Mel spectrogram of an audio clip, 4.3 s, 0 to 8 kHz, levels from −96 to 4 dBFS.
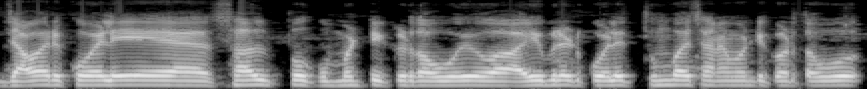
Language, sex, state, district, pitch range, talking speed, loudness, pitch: Kannada, male, Karnataka, Bellary, 145-155 Hz, 165 wpm, -13 LUFS, 150 Hz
